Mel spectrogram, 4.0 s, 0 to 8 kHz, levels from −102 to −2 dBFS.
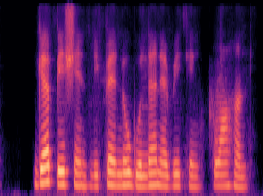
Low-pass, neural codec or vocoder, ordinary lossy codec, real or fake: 7.2 kHz; codec, 16 kHz, about 1 kbps, DyCAST, with the encoder's durations; none; fake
